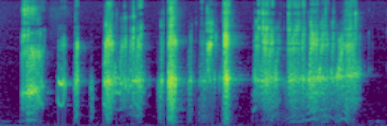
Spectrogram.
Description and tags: Sound of someone trying to breathe or speak after having throat cut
